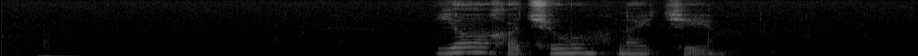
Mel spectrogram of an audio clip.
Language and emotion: Russian, sad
